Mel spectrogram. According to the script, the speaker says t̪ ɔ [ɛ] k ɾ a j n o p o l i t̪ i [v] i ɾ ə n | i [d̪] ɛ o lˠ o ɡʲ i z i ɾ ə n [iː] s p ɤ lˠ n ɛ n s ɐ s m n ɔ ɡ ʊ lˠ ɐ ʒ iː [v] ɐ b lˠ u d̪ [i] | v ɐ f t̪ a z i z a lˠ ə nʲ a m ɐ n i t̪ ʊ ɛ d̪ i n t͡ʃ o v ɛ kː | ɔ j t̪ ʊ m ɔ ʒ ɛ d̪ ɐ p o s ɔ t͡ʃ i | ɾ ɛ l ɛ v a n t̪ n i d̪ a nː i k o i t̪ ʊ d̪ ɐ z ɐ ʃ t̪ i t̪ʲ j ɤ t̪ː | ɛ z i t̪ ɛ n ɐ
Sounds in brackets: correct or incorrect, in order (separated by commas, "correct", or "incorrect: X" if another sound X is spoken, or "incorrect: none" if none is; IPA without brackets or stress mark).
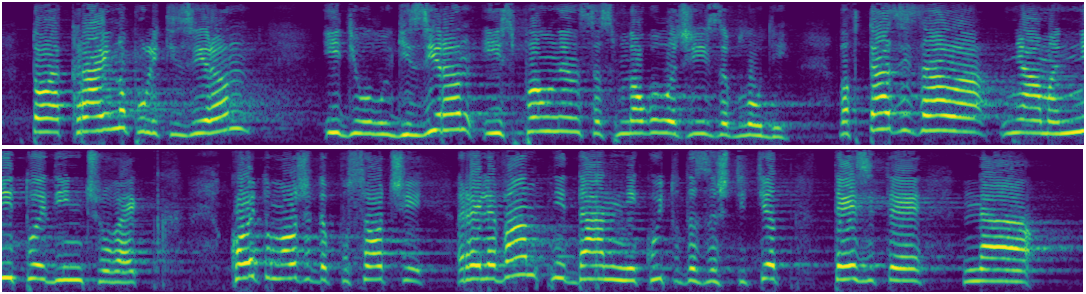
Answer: correct, incorrect: z, correct, correct, incorrect: z, correct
